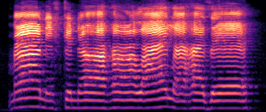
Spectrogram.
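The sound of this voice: A squeaky, put-on character voice, female-sounding and medium in pitch, with monotone, flat intonation at a very slow pace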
